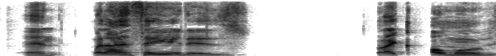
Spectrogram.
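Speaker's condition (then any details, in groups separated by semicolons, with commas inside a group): Cerebral palsy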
